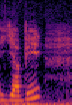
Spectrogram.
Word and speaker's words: Yahvé: Le Yod est présent dans le tétragramme divin, à savoir chez les Hébreux, ils ne le prononcent pas. nous on n'est pas hébreu, donc je vais vous le dire, c'est Yahvé.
